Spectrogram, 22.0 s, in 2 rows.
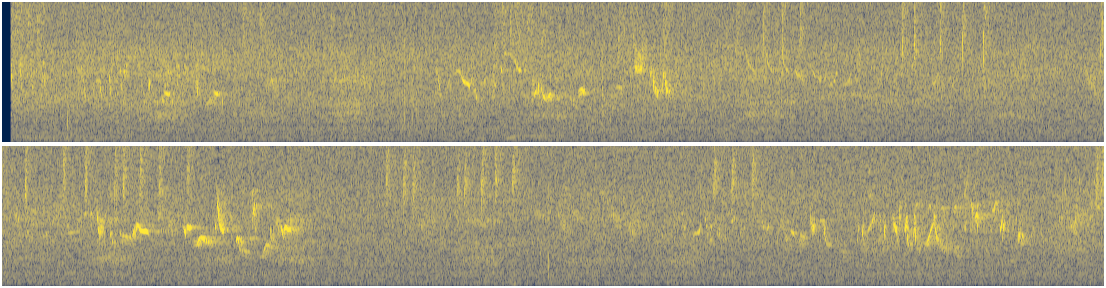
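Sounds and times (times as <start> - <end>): outdoor background noise: 0.1 - 22.0
small birds chirping: 0.1 - 22.0
faint high ticks: 8.9 - 12.7.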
